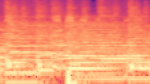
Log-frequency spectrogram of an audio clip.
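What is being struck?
Nothing is struck.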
